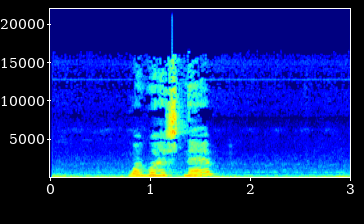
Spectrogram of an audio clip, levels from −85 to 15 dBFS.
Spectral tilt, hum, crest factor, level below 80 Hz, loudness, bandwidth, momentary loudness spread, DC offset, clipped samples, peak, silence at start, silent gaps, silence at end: -3 dB/octave; none; 20 dB; -34 dBFS; -16 LUFS; 16.5 kHz; 25 LU; under 0.1%; under 0.1%; 0 dBFS; 0.05 s; none; 0 s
